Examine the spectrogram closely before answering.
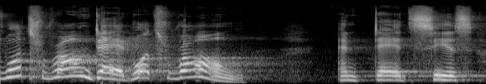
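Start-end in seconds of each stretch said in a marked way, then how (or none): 0.0-2.4 put-on higher, louder voice of a worried child; child's concerned question. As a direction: ask like a little kid checking on Dad. Child asks grieving father.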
